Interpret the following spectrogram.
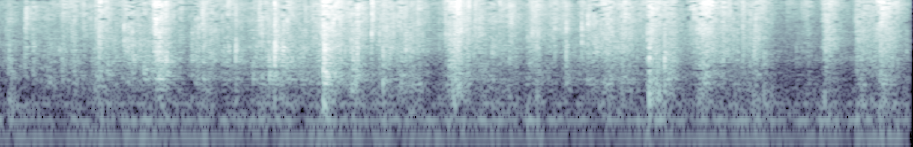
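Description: Plastic packaging crinkling and rustling as it is handled, in irregular crackles with a few sharper ones about two and three seconds in.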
